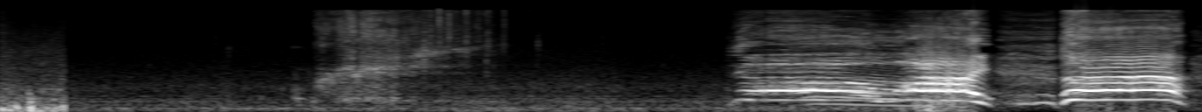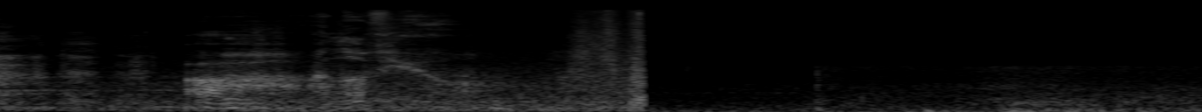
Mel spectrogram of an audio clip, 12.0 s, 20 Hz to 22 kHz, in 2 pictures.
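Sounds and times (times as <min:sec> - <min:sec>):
person whispering: 0:07.0 - 0:08.5.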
